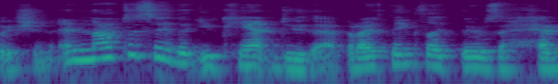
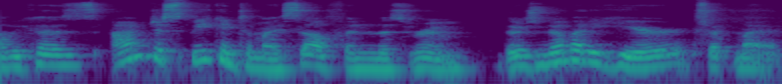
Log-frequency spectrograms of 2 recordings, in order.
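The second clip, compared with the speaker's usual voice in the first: ordinary talk, nothing marked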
